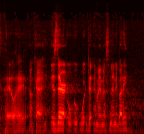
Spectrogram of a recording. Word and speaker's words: Pelé: I always said Pele, but I think it's Pelé.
